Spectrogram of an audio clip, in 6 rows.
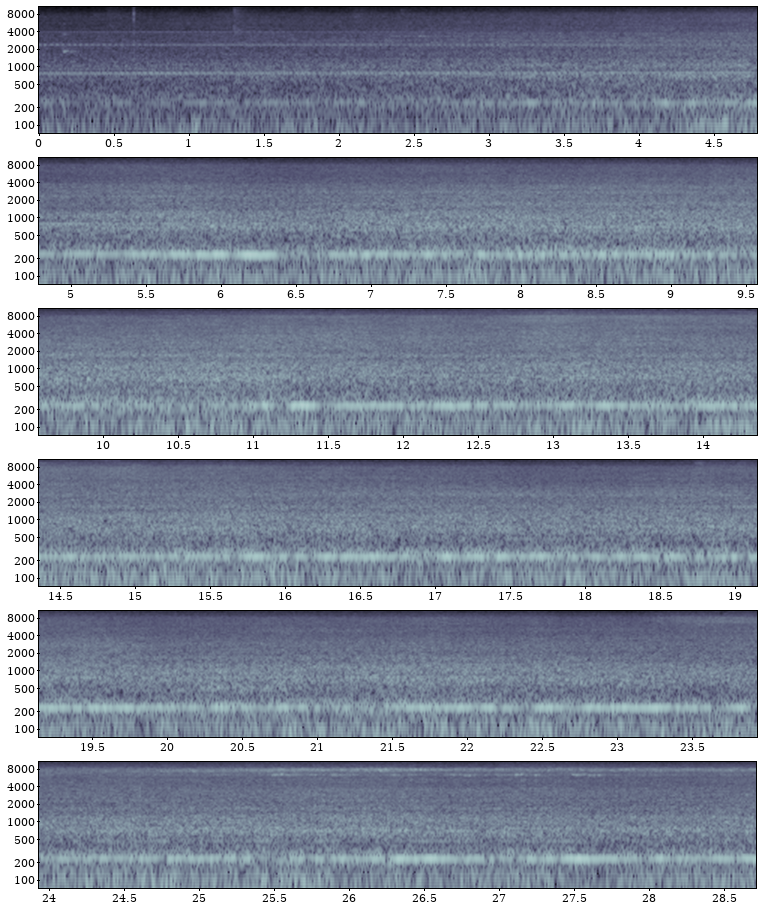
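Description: An N700A Shinkansen train running slowly past along the platform track: a steady electric hum over the rumble of the cars. It grows louder over the first six seconds, then holds steady, with a thin high whine joining near the end.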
